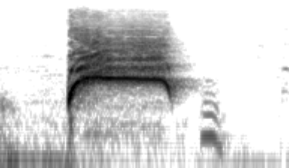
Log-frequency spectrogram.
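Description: A person's loud, high scream, starting suddenly about half a second in and held at one steady pitch for about a second, used to startle someone awake. A short cry that falls in pitch follows just after.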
